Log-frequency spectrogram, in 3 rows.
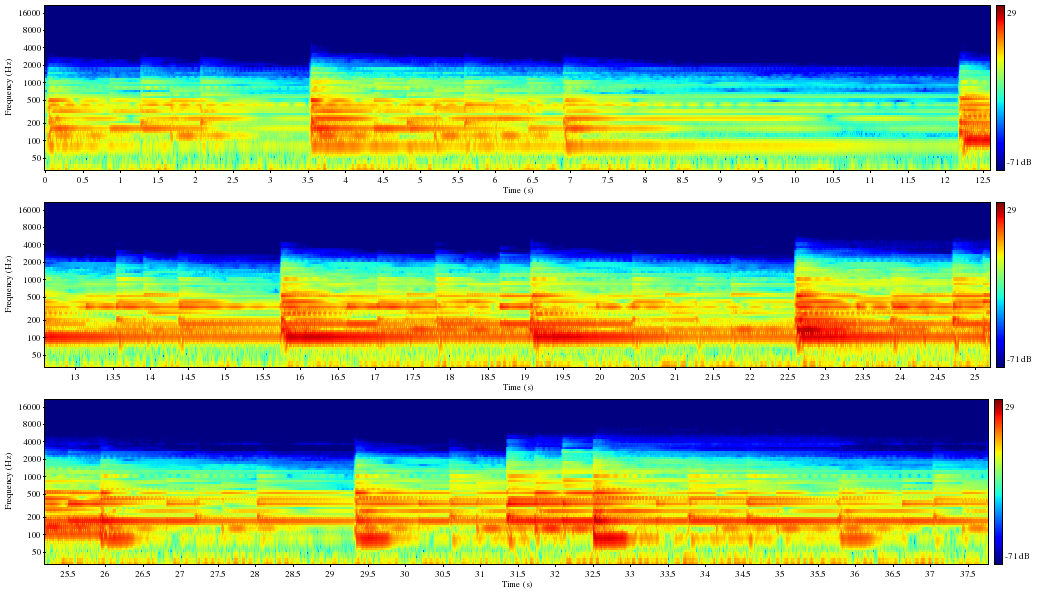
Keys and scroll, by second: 0.1 Right, 1.4 Right, 3.2 Right, 4.5 Right, 6.0 Right, 7.5 Right, 8.8 Right, 10.3 Right, 11.6 Right, 14.1 Right, 19.6 Right, 20.9 Right, 24.1 Right.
